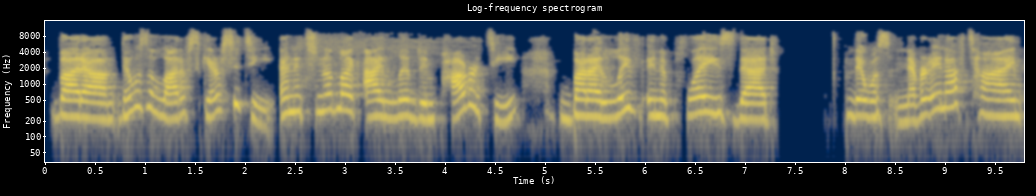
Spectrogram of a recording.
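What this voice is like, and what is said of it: Czech accent in English. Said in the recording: “I was raised in a very small town in Czech Republic, hence that's my accent from”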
